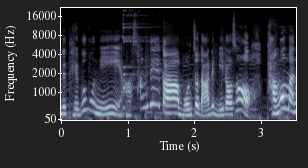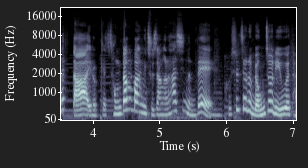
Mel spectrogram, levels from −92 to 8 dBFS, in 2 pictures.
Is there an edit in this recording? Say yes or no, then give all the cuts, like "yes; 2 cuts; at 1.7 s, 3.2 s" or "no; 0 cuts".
yes; 1 cut; at 5.9 s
